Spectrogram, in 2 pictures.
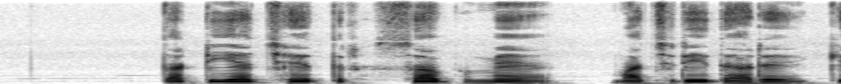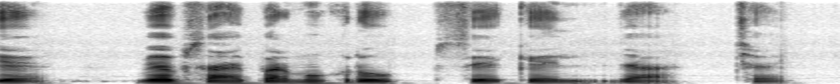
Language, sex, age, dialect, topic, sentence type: Magahi, male, 18-24, Western, agriculture, statement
